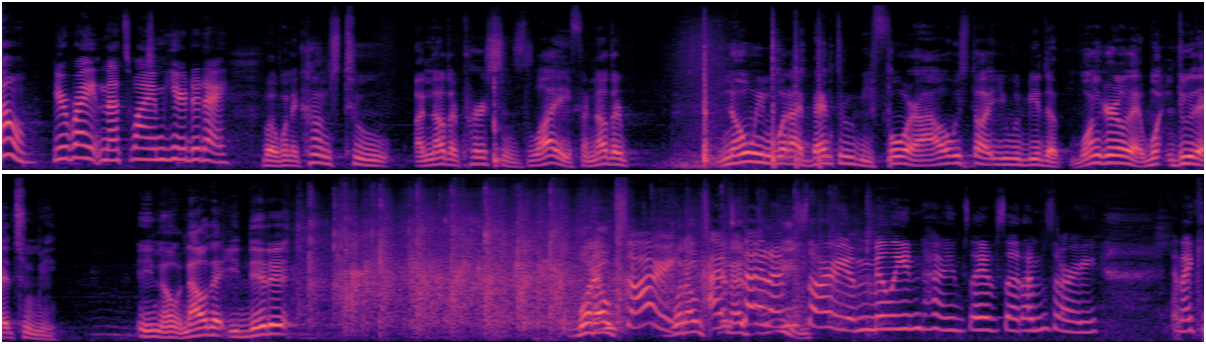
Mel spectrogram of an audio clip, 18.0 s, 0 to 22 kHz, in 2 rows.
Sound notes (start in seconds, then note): 11.0 audience clapping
